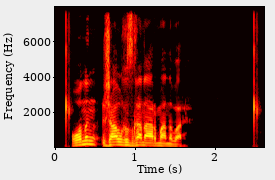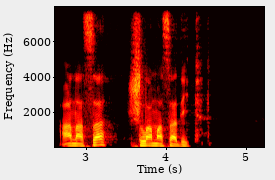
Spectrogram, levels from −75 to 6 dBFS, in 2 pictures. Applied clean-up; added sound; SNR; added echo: classical method spectral subtraction.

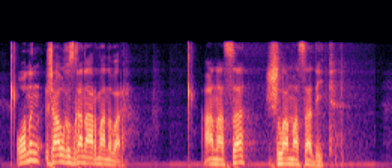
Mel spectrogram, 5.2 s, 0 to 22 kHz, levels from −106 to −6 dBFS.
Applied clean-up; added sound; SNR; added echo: none; Finger snapping; 18 dB; none.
